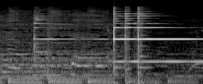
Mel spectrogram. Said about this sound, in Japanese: はい、この鐘をね、あのベルを鳴らしたら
